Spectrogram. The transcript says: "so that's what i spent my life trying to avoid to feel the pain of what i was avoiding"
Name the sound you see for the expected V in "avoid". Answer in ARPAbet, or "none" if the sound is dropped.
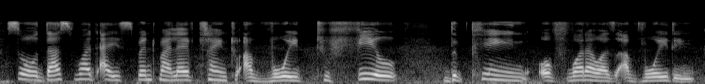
V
